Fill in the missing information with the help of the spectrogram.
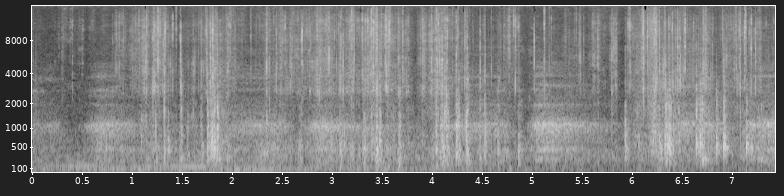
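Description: Clear plastic blister packaging crinkling and tearing, with irregular crackles and clicks, as plastic fuel-line disconnect tools are worked out of it.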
